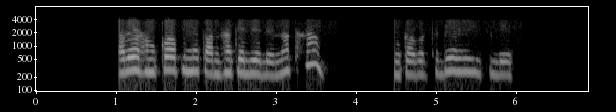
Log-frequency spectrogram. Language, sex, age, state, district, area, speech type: Hindi, female, 60+, Uttar Pradesh, Sitapur, rural, conversation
